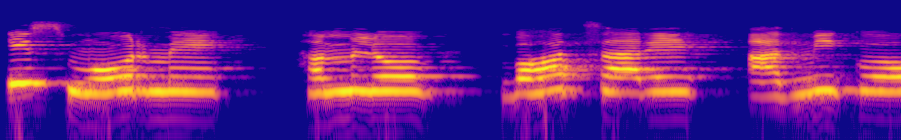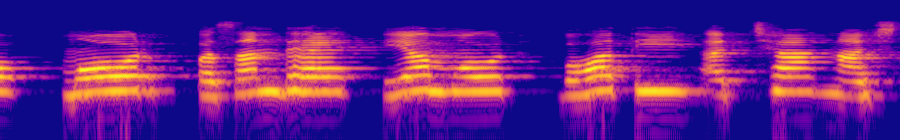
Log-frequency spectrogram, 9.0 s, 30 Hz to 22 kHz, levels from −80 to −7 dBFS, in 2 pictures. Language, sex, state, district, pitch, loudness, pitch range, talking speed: Hindi, female, Bihar, Lakhisarai, 295 Hz, -15 LUFS, 280-300 Hz, 120 wpm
